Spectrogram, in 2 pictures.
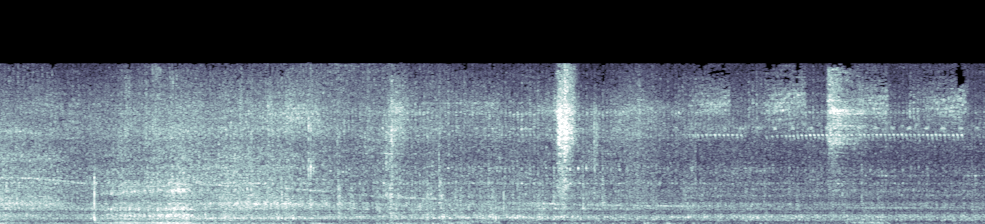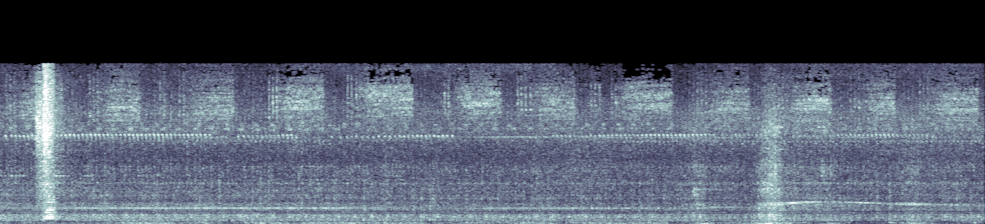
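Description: A diesel truck engine idles with a low rumble.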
